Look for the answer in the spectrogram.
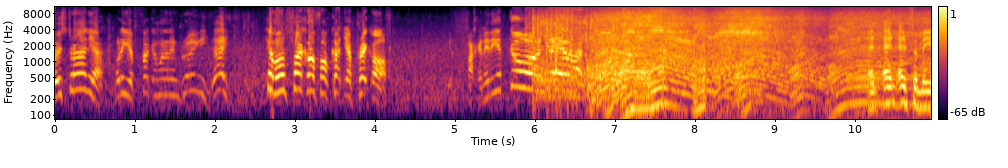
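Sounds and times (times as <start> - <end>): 
speech: 0.0 - 4.3, 4.9 - 8.1, 10.2 - 10.9
chainsaw cutting down a tree: 5.9 - 10.9.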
